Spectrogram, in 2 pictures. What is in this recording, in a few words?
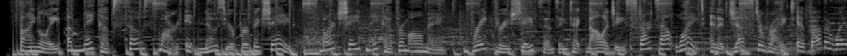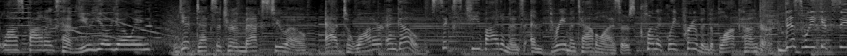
Commercial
